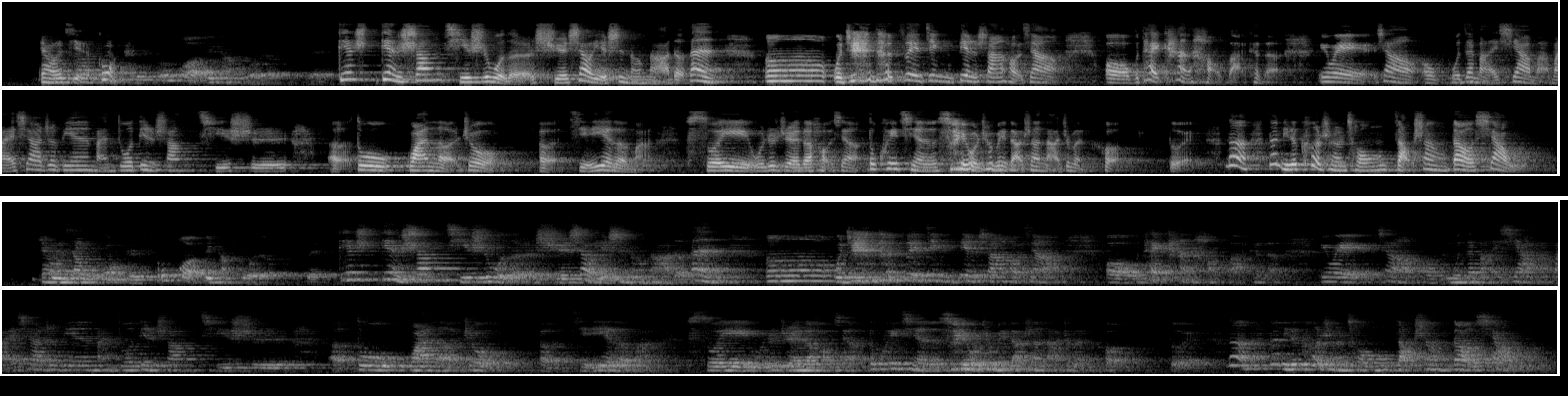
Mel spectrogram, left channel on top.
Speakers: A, on the right; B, on the left.
A: 是让我就是收获非常多的。
B: 了解，跟我
A: 对，
B: 电电商其实我的学校也是能拿的，
A: 嗯
B: 但，嗯，我觉得 <laughs> 最近电商好像，哦，不太看好吧？可能因为像哦，
A: 嗯
B: 我在马来西亚嘛，马来西亚这边蛮多电商其实，呃，都关了，就呃结业了嘛，所以我就觉得好像都亏钱，
A: 嗯
B: <laughs> 所以我就没打算拿这门课。对，那那你的课程从早上到下午，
